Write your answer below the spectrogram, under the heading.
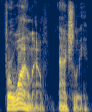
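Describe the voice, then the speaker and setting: A man's voice: low voice, very animated, fairly bright tone, no echo, heavily acted. A man voicing a rugged, charming, devoted lover in a romantic audio story, heartfelt in manner. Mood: hesitant confession. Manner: halting, heartfelt.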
